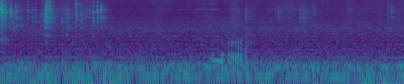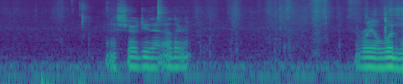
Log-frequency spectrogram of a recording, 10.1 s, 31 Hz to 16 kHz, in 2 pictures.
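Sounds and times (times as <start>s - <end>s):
low hum: 0.0s - 6.8s.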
